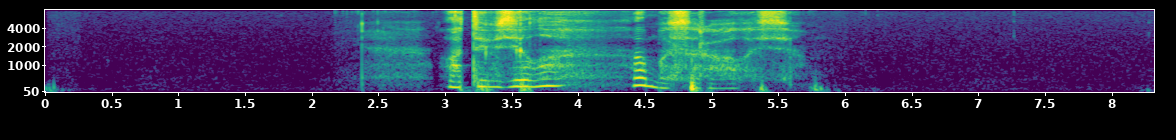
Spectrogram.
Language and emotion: Russian, sad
